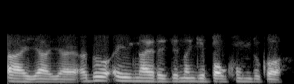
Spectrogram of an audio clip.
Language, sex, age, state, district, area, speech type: Manipuri, male, 18-30, Manipur, Senapati, rural, conversation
